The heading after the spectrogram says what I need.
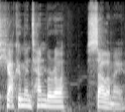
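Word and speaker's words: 壱百満天原サロメ: Plus, who has a really difficult name to pronounce. The name is Hyakumantenbara Salome. I think I said that right. Hyakumantenbara Salome.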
